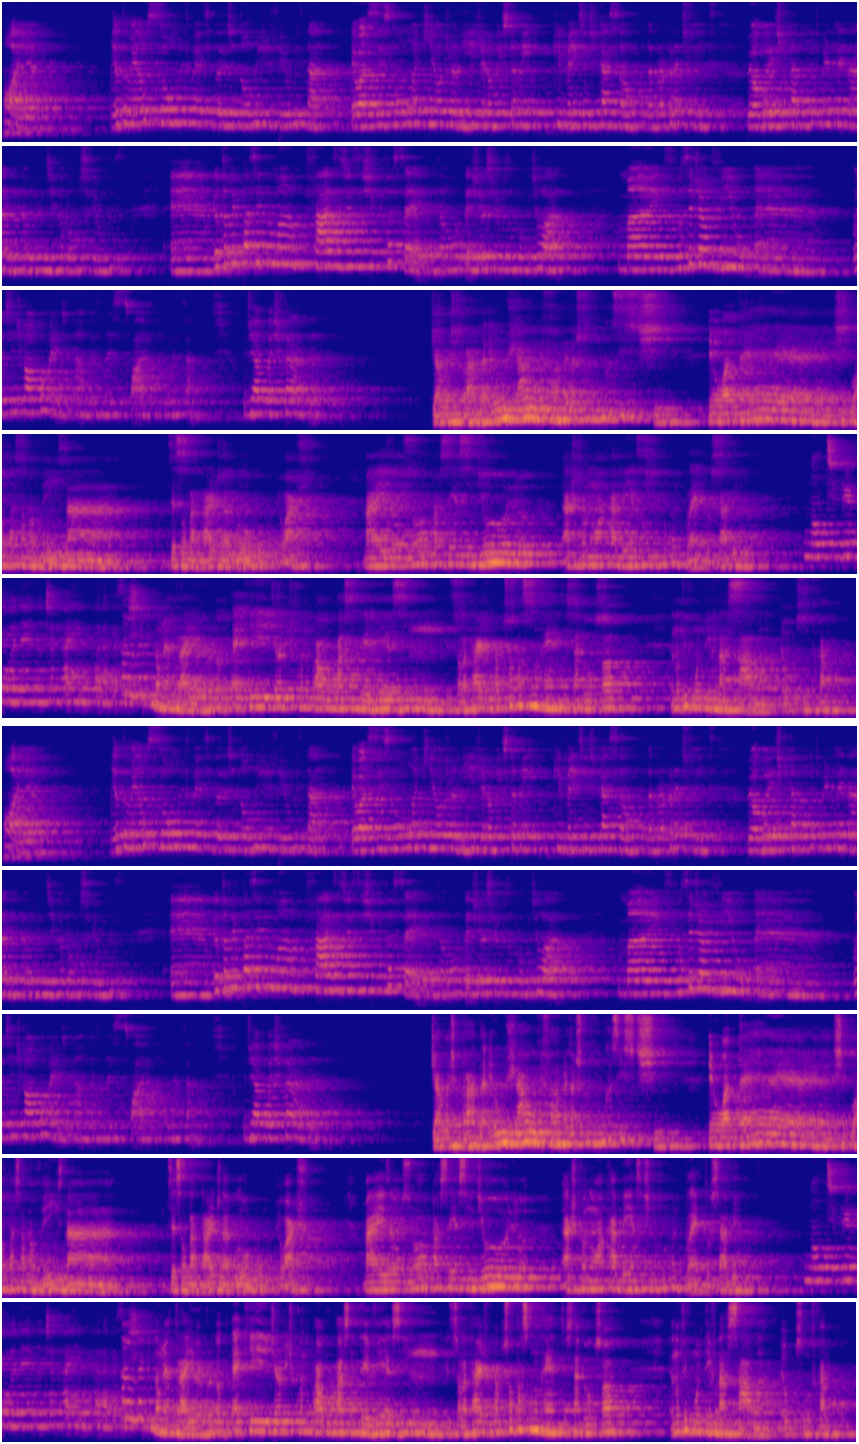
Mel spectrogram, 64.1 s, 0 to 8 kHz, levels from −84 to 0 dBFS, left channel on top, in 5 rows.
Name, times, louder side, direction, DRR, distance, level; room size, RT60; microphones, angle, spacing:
voice 1, 0.0-0.6 1.6-4.8 5.2-14.6 14.9-15.1 15.3-21.2 22.1-25.1 25.6-30.4 44.3-44.5 50.5-53.5, equal, 5° left, -3 dB, 4.5 m, -43 dB
voice 2, 32.1-35.7 35.9-40.2 40.9-43.1 43.7-46.4 46.9-49.6 53.1-60.6 60.9-63.7, right 1 dB, 85° right, 3 dB, 2.5 m, -36 dB
29.0 x 22.0 x 8.6 m, 2.9 s
head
